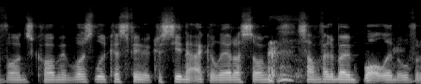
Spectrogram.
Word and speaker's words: Christina Aguilera: Christiana Aguilera, mate. She would run with your midfield, mate, by the way. Christina Aguilera. That's how you pronounce her name.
